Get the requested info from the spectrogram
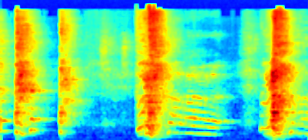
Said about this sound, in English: Sneeze.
